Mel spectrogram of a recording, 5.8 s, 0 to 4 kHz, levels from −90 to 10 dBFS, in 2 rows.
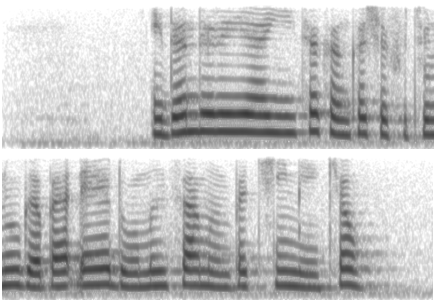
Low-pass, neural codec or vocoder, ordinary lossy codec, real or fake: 3.6 kHz; none; none; real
